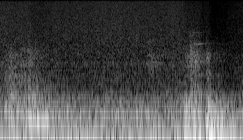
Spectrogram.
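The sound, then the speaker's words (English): A room door in one wing of a single-floor facility swings shut with a dull, muffled thud partway through, set against a steady low rumble of background noise. The closing sounds somewhat echoey. “I mean, that is, I can tell by hearing it, one of the room doors closes.”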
